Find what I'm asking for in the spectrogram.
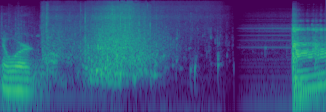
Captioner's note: splashing; slow instrumental music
